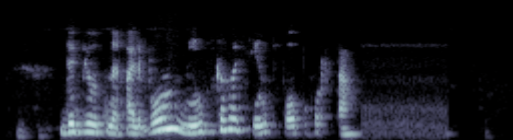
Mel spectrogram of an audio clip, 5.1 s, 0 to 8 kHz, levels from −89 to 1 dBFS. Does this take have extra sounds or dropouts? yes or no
no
